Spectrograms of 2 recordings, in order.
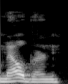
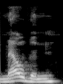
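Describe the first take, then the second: First: Said with a full American 'born' ending. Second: Said with a reduced Australian 'bn' ending. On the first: "being from Florida because there is a city called Melbourne" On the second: "you hear Australians say Melbourne"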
